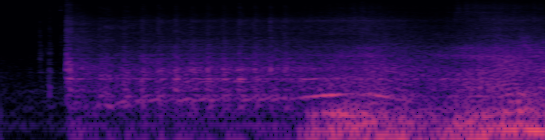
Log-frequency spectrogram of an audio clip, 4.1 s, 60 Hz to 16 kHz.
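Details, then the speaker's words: Ford Escort RS Turbo (1980s, fuel-injected four-cylinder petrol) brought in with a running fault: starts and settles into an uneven, lumpy limping idle, running on three cylinders instead of four; misfire on one cylinder, cause not yet found. "it's running I can tell by the beat of the engine it's down on one cylinder it's running on three instead of four"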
